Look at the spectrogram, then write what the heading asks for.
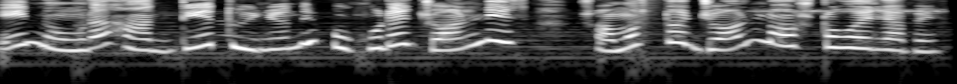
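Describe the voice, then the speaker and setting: Really high bossy village girl done by a voice actor, scolding cartoon style, music behind. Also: normal speed, darkish tone. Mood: scolding, haughty. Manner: scolding, emphatic. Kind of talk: cartoon voice acting, dramatic dialogue.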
